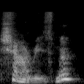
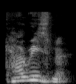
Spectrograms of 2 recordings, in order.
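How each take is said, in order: First: The word begins with a soft ch sound. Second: The word begins with a hard k sound. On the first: The speaker calls it wrong. "not charisma" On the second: The speaker calls it right.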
